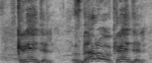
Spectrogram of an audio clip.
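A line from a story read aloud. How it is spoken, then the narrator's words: Yelled. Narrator (Russian): Заорал какой-то парень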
